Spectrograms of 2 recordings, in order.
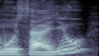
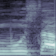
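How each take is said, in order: First: The word ends with an added 'u' vowel. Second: The word ends on a long plain 'a'. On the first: The speaker calls it wrong. "bukan Musayu" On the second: The speaker calls it right. "ini Musa"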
